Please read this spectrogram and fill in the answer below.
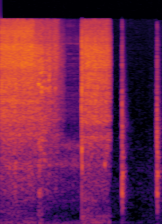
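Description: Pancake batter sizzling in a hot frying pan as it is poured in, a steady hiss that fades about a second in. A second short sizzle follows, then a sharp tap of a knife on a wooden cutting board near the end.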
